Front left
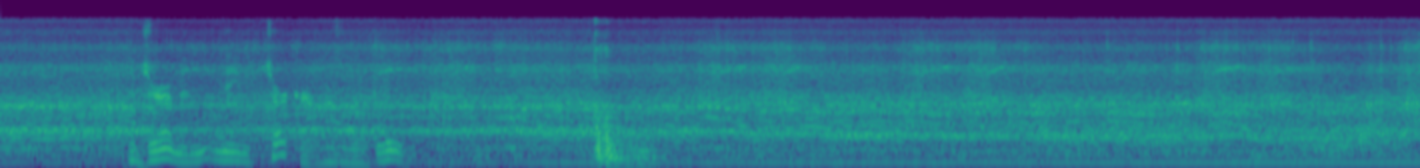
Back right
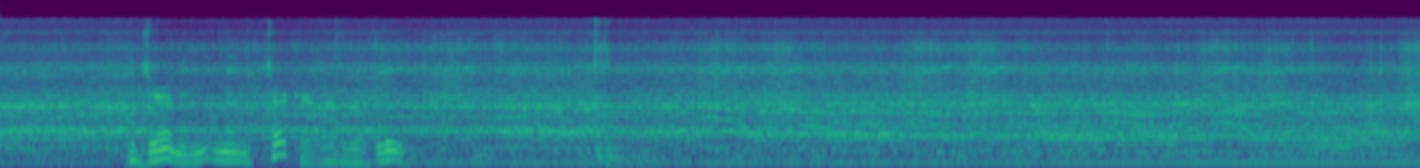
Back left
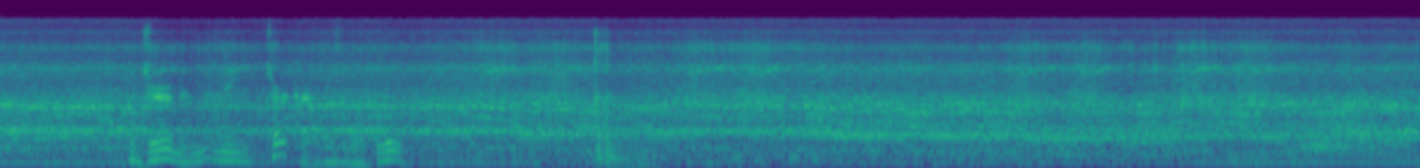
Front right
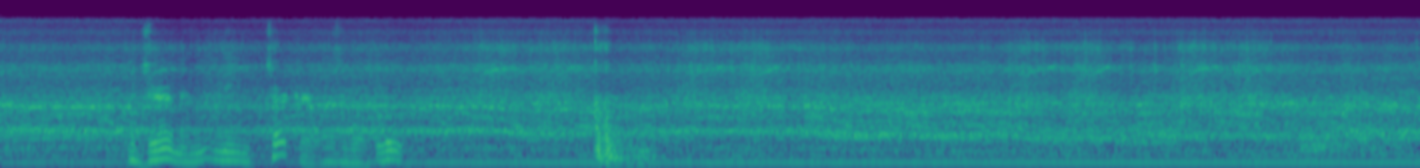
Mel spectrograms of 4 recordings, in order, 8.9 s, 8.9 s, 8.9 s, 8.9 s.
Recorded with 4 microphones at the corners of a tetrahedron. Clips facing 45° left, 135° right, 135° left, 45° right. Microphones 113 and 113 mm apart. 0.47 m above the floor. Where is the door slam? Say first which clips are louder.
Front left 5 dB, front right 4 dB; 10° left.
